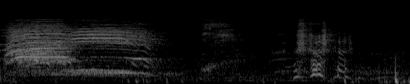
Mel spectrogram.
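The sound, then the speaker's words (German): An audience of children shouting a name together on cue, one loud sustained call of about a second and a half, followed by scattered noise and then a person starting to talk. “Ich glaube, wir müssen noch mal lauter rufen, aber dann bin ich mir sicher, dass das klappt. Also wieder bei drei, ganz laut Kali. Eins, zwei, drei.”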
